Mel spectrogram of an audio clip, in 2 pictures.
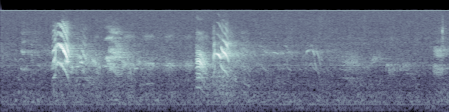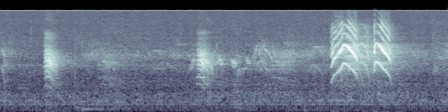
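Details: Rose-ringed Parakeet giving loud, harsh screeches in short bursts every one to two seconds, some doubled, the final pair the strongest, against quiet outdoor background.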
